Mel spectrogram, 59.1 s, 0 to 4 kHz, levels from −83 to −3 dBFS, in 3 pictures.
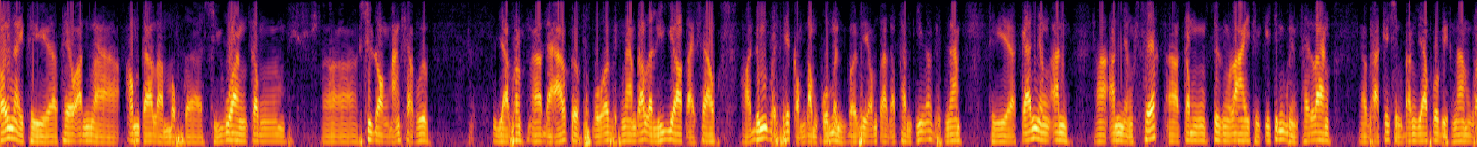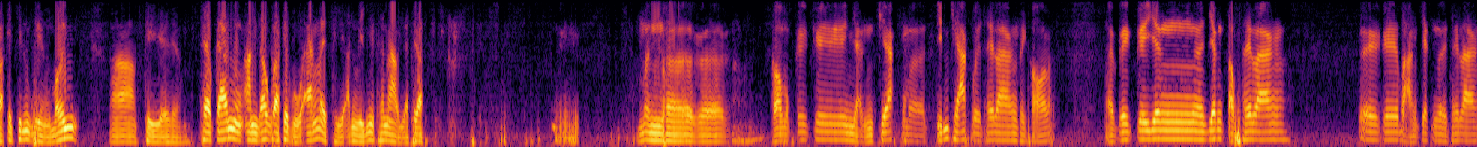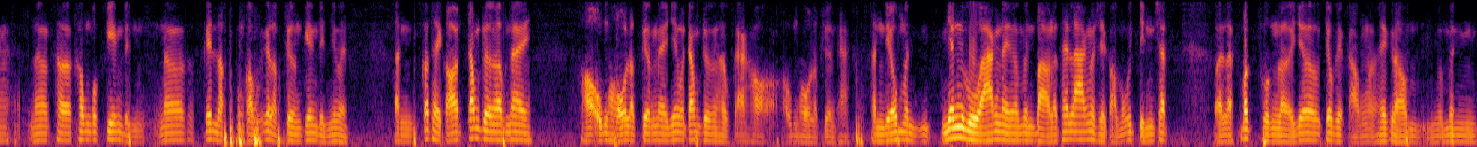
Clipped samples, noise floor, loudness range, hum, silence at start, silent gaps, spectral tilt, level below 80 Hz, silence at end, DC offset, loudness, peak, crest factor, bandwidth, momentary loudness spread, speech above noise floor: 0.2%; -48 dBFS; 7 LU; none; 0 s; none; -12.5 dB/octave; -32 dBFS; 0 s; under 0.1%; -15 LUFS; 0 dBFS; 14 dB; 4 kHz; 15 LU; 34 dB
